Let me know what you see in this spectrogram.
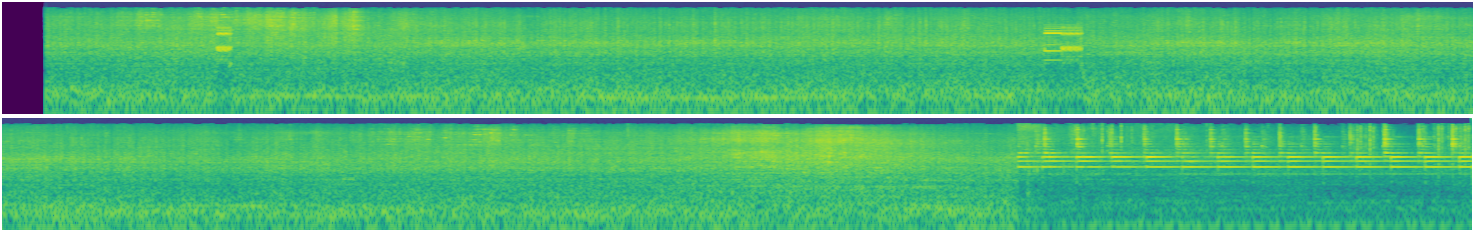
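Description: Steady rumble and road noise from inside a car driving alongside a moving work train of hopper cars. Near the end this switches to a grade-crossing bell ringing with a steady, even beat.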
